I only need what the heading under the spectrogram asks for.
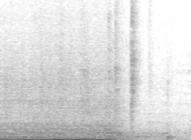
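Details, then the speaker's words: Maytag Performa washer that wouldn't drain, tested after the belt was refitted. Even low spin hum for about a second, then it winds down with soft clunks: normal spin. Squealing started on the second load. "spinning perfect yep working great"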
